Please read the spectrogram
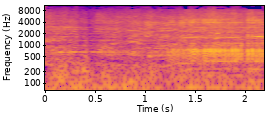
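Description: A steady low rumble, with a buzzing tone joining in over the last half second.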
